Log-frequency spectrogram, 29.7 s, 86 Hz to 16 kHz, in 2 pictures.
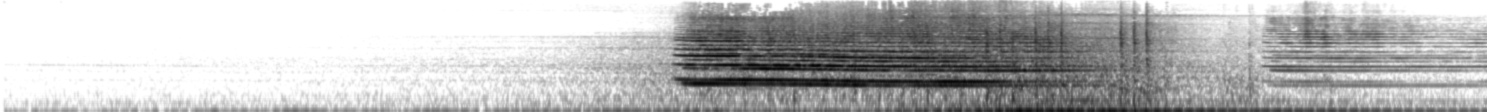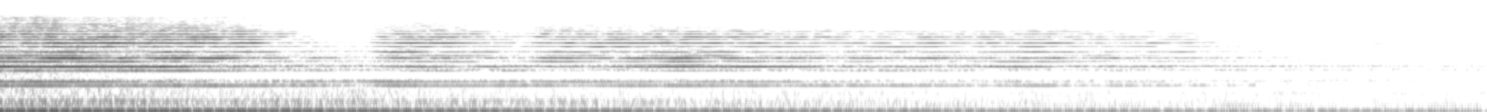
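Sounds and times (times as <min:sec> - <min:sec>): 
train horn passing by with Doppler shift: 0:06.3 - 0:28.1.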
